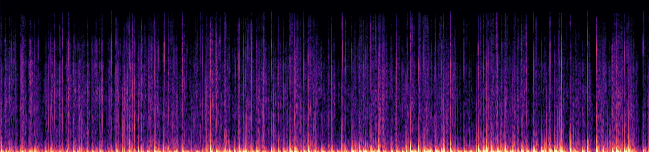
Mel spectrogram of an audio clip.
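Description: A clear, thin, empty plastic drink bottle, crumpled and held in both hands, is squeezed and crinkled close to the microphone. It makes a continuous run of sharp, crackling snaps that sound heavy and boomy, with almost all the energy deep in the low end and each crack dying away almost instantly.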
